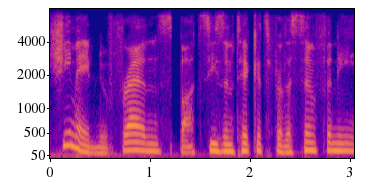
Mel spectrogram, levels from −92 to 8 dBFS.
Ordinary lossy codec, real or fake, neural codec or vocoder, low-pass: Opus, 32 kbps; fake; codec, 16 kHz, 4 kbps, FunCodec, trained on LibriTTS, 50 frames a second; 7.2 kHz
